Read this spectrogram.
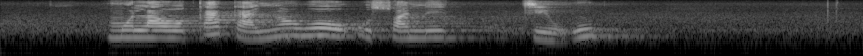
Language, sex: Northern Sotho, male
